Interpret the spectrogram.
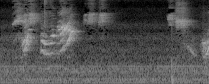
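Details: Male pet talking cockatiel indoors, watching himself on screen for the first time: a few bright chirps and short squeaky notes in quick succession, then a pause and a brief high call, over faint room hum.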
